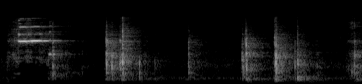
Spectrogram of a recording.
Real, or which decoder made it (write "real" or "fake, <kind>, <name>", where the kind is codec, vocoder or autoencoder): real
